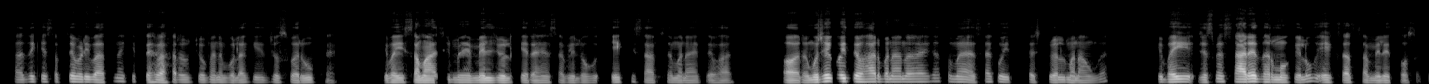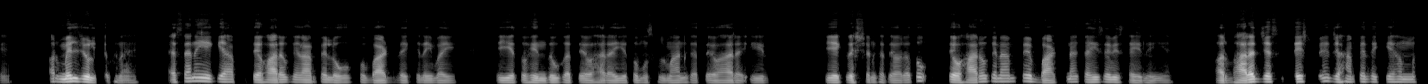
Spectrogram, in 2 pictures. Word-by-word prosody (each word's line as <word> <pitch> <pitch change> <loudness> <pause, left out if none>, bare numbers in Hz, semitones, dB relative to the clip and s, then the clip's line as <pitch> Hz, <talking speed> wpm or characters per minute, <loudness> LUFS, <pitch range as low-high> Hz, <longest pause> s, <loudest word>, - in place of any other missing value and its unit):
हाँ, 110 -1 -7
देखिए 130 +2 -5
सबसे 135 +1 -2
बड़ी 120 -1 +3
बात 105 -3 +2
ना 150 - -7
कि 130 -2 -14
त्यौहार 105 0 -1
जो 110 - -5
मैंने 105 0 -5
बोला 100 0 -4
कि 105 +1 -9
जो 100 0 -8
स्वरूप 100 +1 -3
है, - - -14
ये 100 - -14
भाई 100 -1 +3
समाज 100 -1 +3
में 105 -1 -1
मिल-जुल 100 -1 +4
के 100 - -2
रहे 95 0 -4
हैं 95 - -4
सभी 95 +1 -8
लोग 95 0 -9
एक 110 -1 -1
हिसाब 100 -7 -8
से 100 - -15
मनाए 95 -1 -5
त्यौहार। 95 0 -10 0.6
और 95 0 +3
मुझे 110 +9 +8
कोई 145 -1 +5
त्यौहार 130 -2 +5
बनाना 125 0 0
रहेगा 130 +3 -5
तो 140 -3 -13
मैं 120 -3 -1
ऐसा 130 +7 -7
कोई 125 -2 -2
फेस्टिवल 105 0 -4
मनाऊँगा, 95 -1 -5
कि 120 - -12
भई 120 +2 +6
जिसमें 110 +5 -2
सारे 130 +1 +9
धर्मों 110 -4 +2
के 105 +1 -3
लोग 135 +5 -3
एक 105 -3 -1
साथ 100 - 0
सम्मिलित 95 -2 -3
हो 90 - -7
सकें - - -20 0.4
और 135 - -4
मिल-जुल 130 -3 +8
के - - -13
मनाएँ। 95 0 -10 0.3
ऐसा 105 +7 -1
नहीं 160 +1 +4
है 145 - +4
कि 130 - -4
आप 120 -1 -1 0.2
त्यौहारों 105 0 +2
के 110 -1 -5
नाम 105 -1 0
पे 110 - -2
लोगों 100 -1 -2
को 100 - -7
बाँट 95 -2 0
दें 95 -2 -6
कि 100 - -16
नहीं 95 -1 -5
भई, 95 -1 -6 0.4
ये 100 0 +2
तो 100 +1 -7
हिंदू 100 0 0
का 100 0 -2
त्यौहार 95 -1 -5
है, 90 - -2
ये 95 - -3
तो 100 - -8
मुसलमान 95 0 -7
का 100 -1 -9
त्यौहार 95 0 -4
है 90 - -7
ईद, 95 0 -9 0.6
ये 100 -1 +4
क्रिश्चियन 105 +1 -4
का - - -9
त्यौहार 95 -1 -6
है 105 - -3
तो, 170 - -2 0.2
त्यौहारों 100 +3 +3
के 145 - -4
नाम 140 0 -2
पे 145 -2 +2
बाँटना 105 +3 -3
कहीं 115 -2 -1
से 115 0 -2
भी 110 -1 +1
सही 90 -4 -6
नहीं 90 0 -9
है 95 - -16 0.4
और 95 0 +1
भारत 100 +5 +7
जैसे 125 -1 +1
देश 130 0 +4
में 155 - -2
जहाँ 125 0 -1
पे 130 - -2
देखिए 120 0 -5
हम 115 -1 -3
105 Hz, 235 wpm, -25 LUFS, 95-120 Hz, 0.6 s, सारे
